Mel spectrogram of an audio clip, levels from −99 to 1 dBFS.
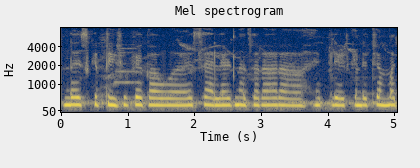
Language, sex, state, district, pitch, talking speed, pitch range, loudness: Hindi, female, Bihar, West Champaran, 255 Hz, 180 wpm, 245-260 Hz, -15 LUFS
